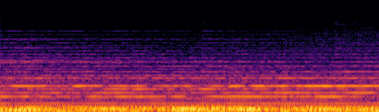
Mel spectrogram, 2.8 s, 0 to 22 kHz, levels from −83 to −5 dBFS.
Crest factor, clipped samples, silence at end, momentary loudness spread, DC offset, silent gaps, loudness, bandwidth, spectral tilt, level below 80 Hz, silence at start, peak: 12 dB; under 0.1%; 0 s; 4 LU; under 0.1%; none; -23 LUFS; 6.2 kHz; -9 dB/octave; -22 dBFS; 0 s; -8 dBFS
